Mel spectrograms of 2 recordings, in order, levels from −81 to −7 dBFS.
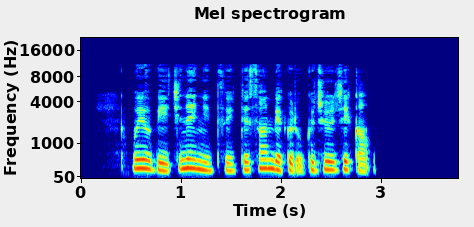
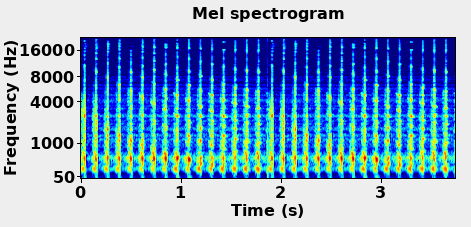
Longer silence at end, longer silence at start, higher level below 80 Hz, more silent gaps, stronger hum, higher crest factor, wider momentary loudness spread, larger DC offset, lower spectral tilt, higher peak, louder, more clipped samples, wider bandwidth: first, 0.9 s vs 0.05 s; first, 0.55 s vs 0 s; second, -76 dBFS vs -60 dBFS; neither; neither; about the same, 16 dB vs 20 dB; first, 6 LU vs 3 LU; neither; first, -5.5 dB/octave vs -2 dB/octave; second, -10 dBFS vs -4 dBFS; second, -26 LUFS vs -22 LUFS; neither; second, 11.5 kHz vs over 20 kHz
